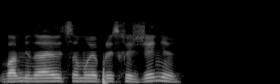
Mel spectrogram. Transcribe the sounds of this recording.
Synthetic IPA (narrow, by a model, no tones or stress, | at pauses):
vamnʲɪnɾavʲɪt̪səmɐjopɾəɪsxɐʐdʲenʲɪjə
